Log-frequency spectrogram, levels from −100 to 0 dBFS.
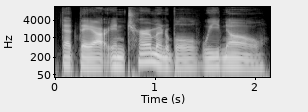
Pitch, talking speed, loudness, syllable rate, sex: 100 Hz, 165 wpm, -20 LUFS, 5.6 syllables/s, male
